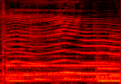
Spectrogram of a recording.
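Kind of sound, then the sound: human body sound, newborn baby crying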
